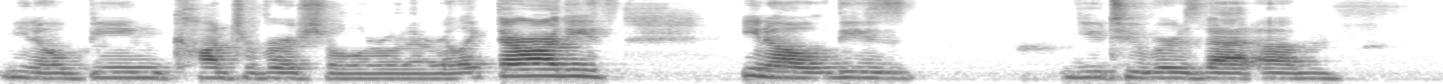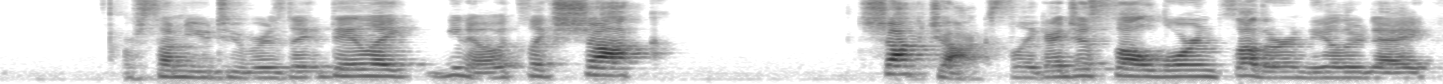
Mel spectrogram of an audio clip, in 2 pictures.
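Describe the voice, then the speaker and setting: A woman's voice: low-pitched, measured pace, fairly bright tone. A woman chatting casually as a livestream host, rambling hesitantly in a self-deprecating way. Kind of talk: casual chat with livestream audience.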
